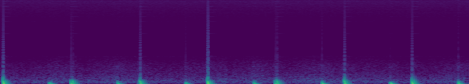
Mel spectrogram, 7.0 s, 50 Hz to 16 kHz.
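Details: Steady, soft, low lub-dub beats at about 60 a minute, evenly spaced; a calm regular heartbeat recording played as a sleep sound for babies.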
